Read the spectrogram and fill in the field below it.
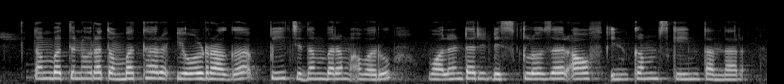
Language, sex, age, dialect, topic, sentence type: Kannada, female, 18-24, Northeastern, banking, statement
